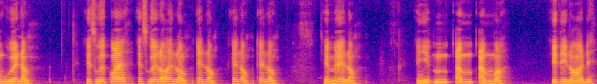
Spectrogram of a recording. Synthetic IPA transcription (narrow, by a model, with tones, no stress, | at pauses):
ŋ̩˦ɡʷu˨e˦na˨ŋ | e˦su˨ke˦ka˦ŋe˦e˦su˨ke˦lo˨ŋe˦lo˨ŋe˦lo˨ŋ | e˦lo˨ŋe˦lo˨ŋ | e˦me˦e˨lo˨ŋ | e˨ɲe˨˦˨a˨m̩˦mɔ˨ | e˦li˦lo˨ŋa˦de˦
